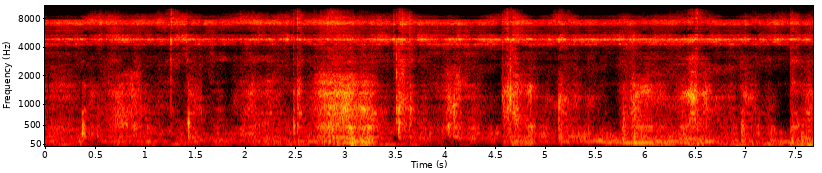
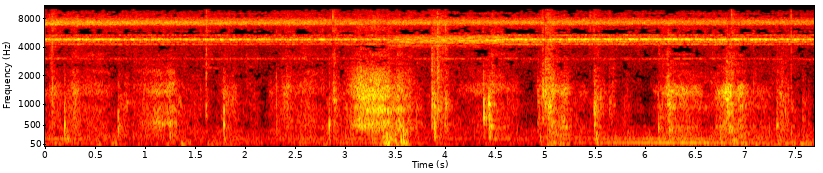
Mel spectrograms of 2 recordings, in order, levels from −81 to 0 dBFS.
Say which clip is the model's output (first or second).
first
